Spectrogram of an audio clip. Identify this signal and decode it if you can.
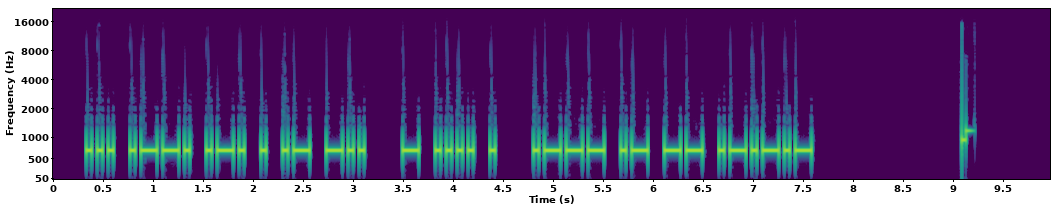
Morse code, heard as a keyed tone, about 22 wpm, 690 Hz. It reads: SPREAD THE JAM.
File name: practice / 22wpm / Easy Sentences with Hints - 22wpm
